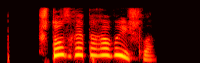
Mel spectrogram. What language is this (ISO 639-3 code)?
bel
